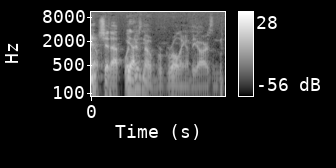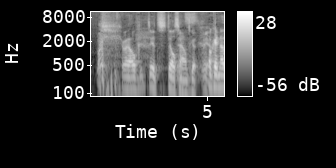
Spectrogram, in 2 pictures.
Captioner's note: laugh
